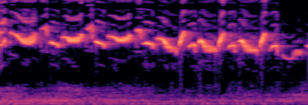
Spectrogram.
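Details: Chinese hwamei singing persistently: a continuous run of loud, slurred whistled notes that swoop up and down in quick succession for about four seconds, with bright, clear tones and no other sounds.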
